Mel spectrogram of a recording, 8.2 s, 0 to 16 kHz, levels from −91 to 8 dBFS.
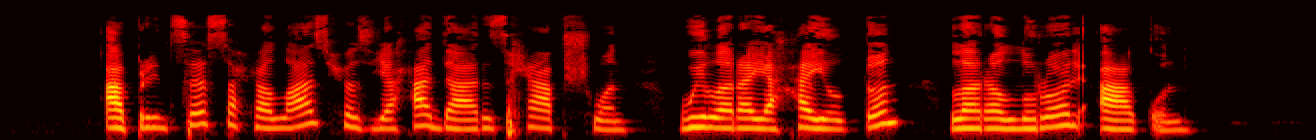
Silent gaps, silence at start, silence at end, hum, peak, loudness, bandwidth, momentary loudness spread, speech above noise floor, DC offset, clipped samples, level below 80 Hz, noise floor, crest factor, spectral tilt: none; 0.65 s; 0.8 s; none; -6 dBFS; -28 LUFS; 11.5 kHz; 15 LU; 59 dB; under 0.1%; under 0.1%; -74 dBFS; -88 dBFS; 24 dB; -4.5 dB/octave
